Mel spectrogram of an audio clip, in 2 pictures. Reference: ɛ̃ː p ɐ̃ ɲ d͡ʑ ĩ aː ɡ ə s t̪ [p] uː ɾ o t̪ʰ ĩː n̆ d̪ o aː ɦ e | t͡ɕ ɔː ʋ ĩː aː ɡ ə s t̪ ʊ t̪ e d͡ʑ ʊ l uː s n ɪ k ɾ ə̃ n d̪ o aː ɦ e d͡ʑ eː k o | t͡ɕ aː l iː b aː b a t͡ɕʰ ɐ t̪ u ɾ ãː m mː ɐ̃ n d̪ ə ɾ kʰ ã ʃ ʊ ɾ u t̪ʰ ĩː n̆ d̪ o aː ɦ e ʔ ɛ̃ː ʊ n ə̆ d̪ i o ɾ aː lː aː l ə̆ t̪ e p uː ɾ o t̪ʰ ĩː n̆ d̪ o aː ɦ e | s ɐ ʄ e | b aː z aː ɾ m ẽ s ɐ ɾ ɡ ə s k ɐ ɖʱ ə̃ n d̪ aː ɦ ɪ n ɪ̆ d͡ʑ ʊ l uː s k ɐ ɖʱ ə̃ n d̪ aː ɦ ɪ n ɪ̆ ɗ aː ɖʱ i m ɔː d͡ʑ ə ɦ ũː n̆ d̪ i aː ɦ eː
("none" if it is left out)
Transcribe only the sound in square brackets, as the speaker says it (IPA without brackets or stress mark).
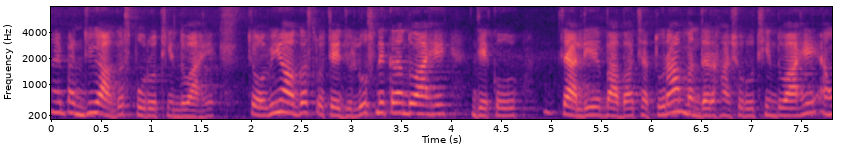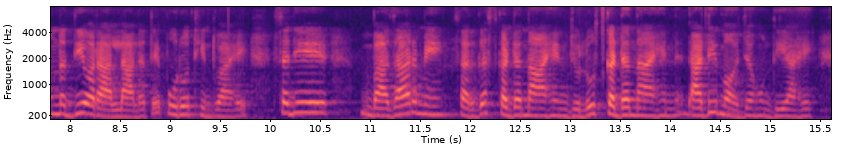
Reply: p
